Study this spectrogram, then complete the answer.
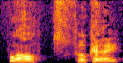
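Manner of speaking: put-on loud, huffy kid giving in; defiant acceptance. Kid given two days' discipline, defiant. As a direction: accept the punishment with a loud huff.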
